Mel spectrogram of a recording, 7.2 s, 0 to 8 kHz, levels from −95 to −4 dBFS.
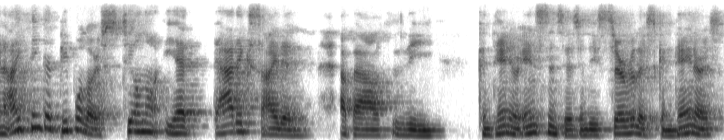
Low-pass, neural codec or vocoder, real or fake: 7.2 kHz; none; real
